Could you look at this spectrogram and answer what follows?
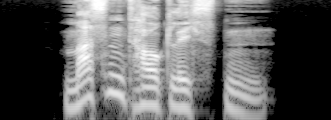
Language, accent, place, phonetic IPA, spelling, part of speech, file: German, Germany, Berlin, [ˈmasn̩ˌtaʊ̯klɪçstn̩], massentauglichsten, adjective, De-massentauglichsten.ogg
- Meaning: 1. superlative degree of massentauglich 2. inflection of massentauglich: strong genitive masculine/neuter singular superlative degree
